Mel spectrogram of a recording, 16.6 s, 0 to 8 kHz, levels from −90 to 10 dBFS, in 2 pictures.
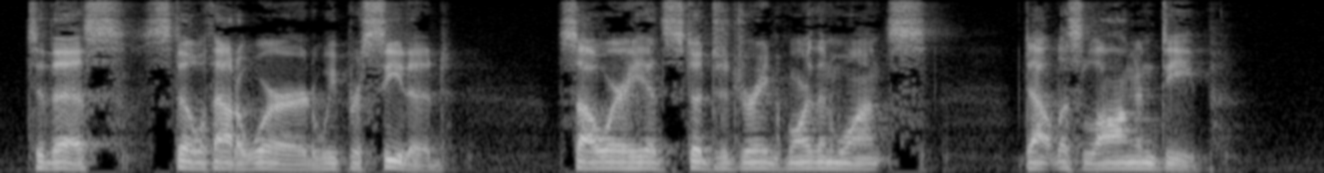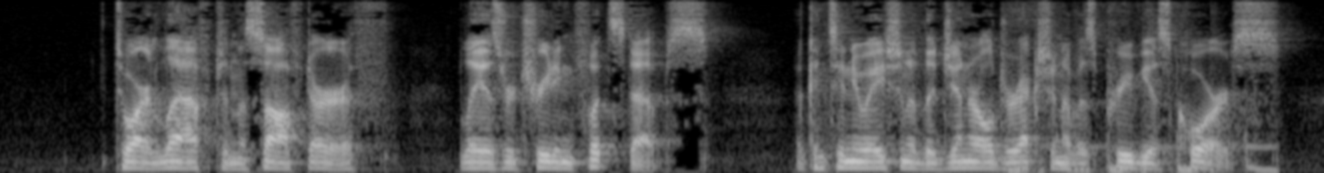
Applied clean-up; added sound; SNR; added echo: none; Drum kit; 13 dB; none.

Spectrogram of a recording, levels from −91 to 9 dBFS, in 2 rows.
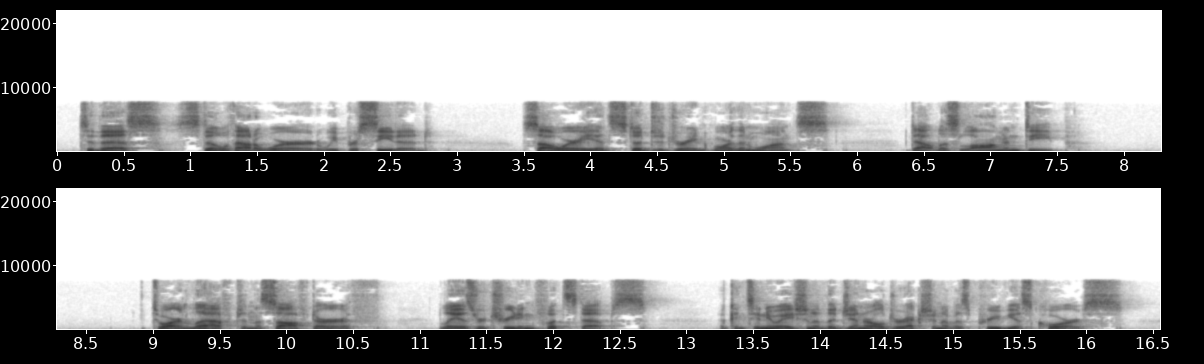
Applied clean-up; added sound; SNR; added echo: none; none; none; none.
